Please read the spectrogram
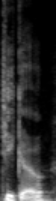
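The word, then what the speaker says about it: Tycho: only learned today that it's supposed to be pronounced tico it's always taiko to me but so he built this elaborate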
